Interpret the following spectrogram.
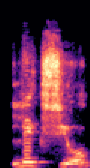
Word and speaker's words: lectio: llamado la lexio divina lexio que en latín se escribe lectio se refiere a la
